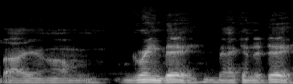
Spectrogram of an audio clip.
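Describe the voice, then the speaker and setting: A man talks in a very deep, low voice with fairly even intonation. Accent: South Carolina Lowcountry. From South Carolina, Charleston. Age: 70s. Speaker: retired football coach and school administrator. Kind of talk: interview. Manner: halting, many fillers.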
